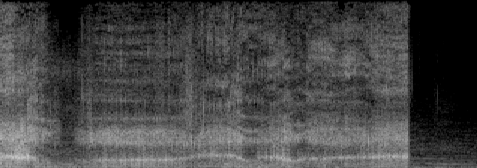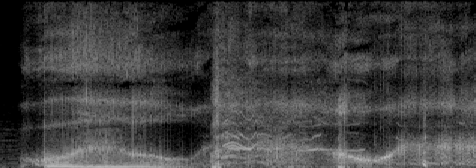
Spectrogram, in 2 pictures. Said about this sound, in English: I want to hear the Walking Dead zombies.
